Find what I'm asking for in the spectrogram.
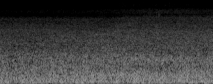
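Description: Swollen muddy river in Uttarakhand rushing as a dense, steady broadband roar of water, close and loud, with no voices over it.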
